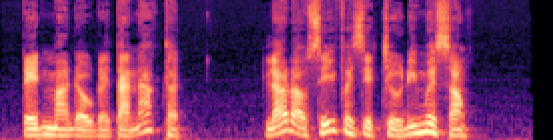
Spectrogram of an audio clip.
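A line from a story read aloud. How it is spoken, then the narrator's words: Old priest's resentful muttering. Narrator (Vietnamese): lão đạo sĩ xưa này hay nói bông đùa quen rồi, trước tình cảnh này không sao thản nhiên được, liền hậm hực lẩm bẩm tự nói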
